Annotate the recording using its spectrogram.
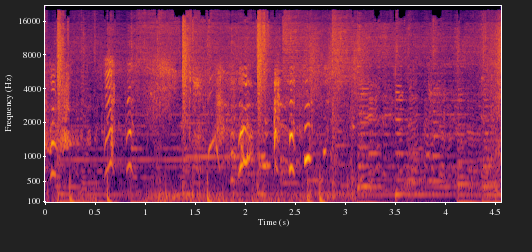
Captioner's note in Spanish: chillando y riendo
